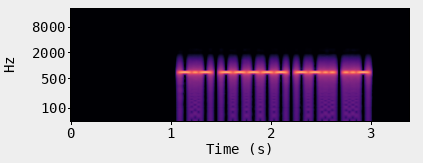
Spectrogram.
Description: Morse code, heard as a keyed tone, about 34 wpm, 700 Hz. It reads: K0ZU
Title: Easy Call Signs Repeated 3x - 35wpm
